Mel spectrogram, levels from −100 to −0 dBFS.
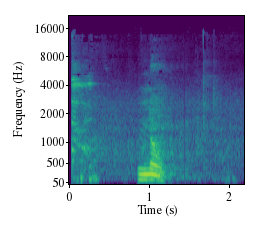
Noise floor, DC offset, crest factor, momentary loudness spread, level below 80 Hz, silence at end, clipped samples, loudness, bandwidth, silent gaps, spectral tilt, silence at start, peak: -51 dBFS; under 0.1%; 20 dB; 18 LU; -66 dBFS; 0.9 s; under 0.1%; -23 LUFS; 14 kHz; none; -7 dB/octave; 0 s; -6 dBFS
